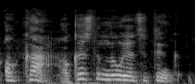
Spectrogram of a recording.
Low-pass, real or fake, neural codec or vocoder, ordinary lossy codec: 14.4 kHz; real; none; AAC, 48 kbps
